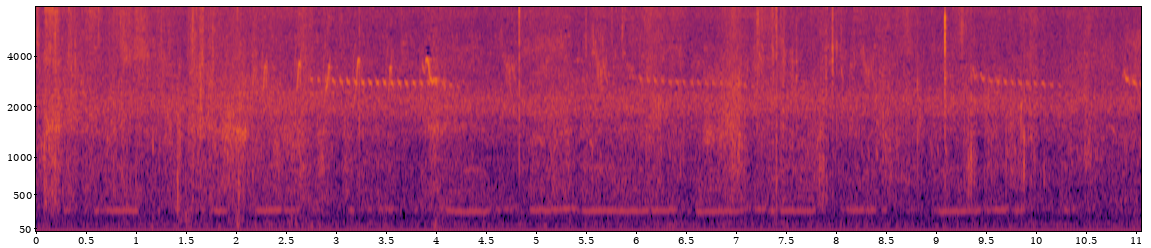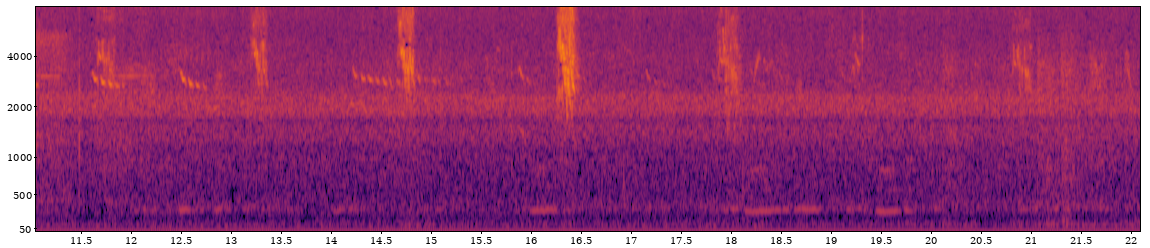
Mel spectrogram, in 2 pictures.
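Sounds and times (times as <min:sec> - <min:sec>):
bird chirping: 0:00.0 - 0:19.7
faint low hum: 0:00.0 - 0:22.0
dry vine stems crackling: 0:03.9 - 0:10.5.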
